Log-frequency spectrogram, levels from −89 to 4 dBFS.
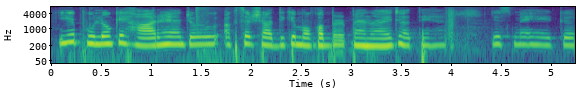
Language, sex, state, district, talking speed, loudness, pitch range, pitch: Hindi, female, Delhi, New Delhi, 185 wpm, -17 LUFS, 210-240 Hz, 225 Hz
